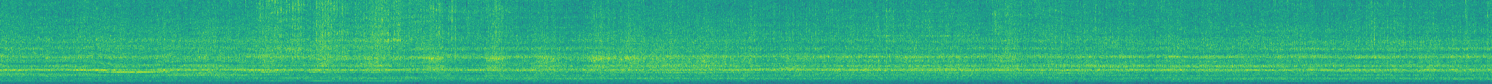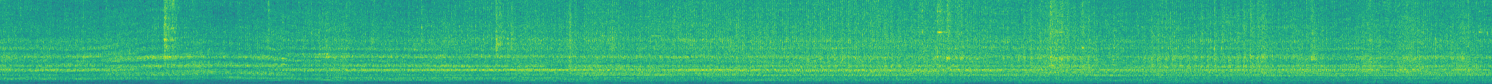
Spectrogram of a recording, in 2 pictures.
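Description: Ford farm tractor engine running steadily as the tractor rears its front wheels off the ground, with a brief dip and rise in pitch about halfway through.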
